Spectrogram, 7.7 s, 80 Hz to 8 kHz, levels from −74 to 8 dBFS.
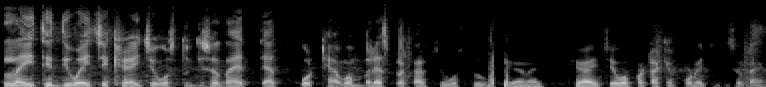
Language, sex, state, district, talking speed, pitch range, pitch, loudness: Marathi, male, Maharashtra, Dhule, 150 wpm, 115-125 Hz, 120 Hz, -19 LUFS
